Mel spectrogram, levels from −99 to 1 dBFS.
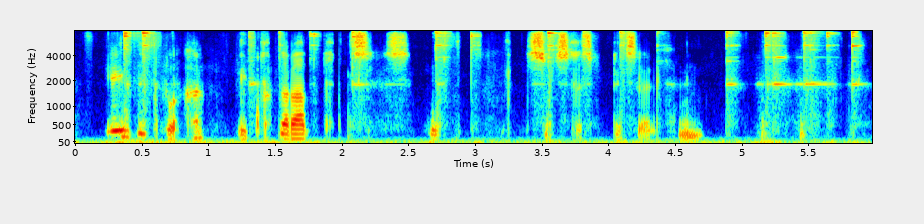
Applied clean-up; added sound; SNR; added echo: neural diffusion model UNIVERSE++.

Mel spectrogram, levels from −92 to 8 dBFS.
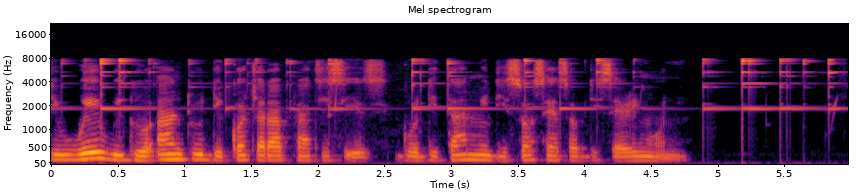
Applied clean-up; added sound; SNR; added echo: none; Chink, clink; 4 dB; none.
